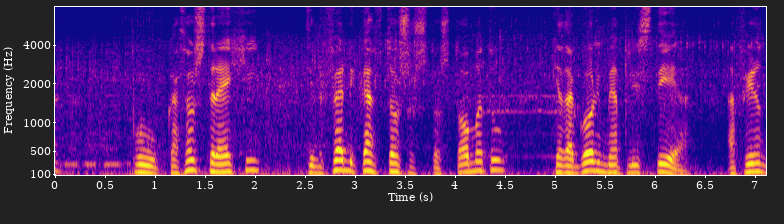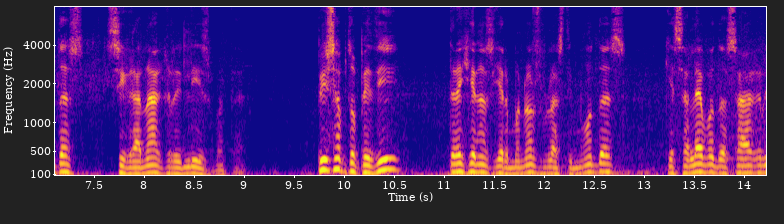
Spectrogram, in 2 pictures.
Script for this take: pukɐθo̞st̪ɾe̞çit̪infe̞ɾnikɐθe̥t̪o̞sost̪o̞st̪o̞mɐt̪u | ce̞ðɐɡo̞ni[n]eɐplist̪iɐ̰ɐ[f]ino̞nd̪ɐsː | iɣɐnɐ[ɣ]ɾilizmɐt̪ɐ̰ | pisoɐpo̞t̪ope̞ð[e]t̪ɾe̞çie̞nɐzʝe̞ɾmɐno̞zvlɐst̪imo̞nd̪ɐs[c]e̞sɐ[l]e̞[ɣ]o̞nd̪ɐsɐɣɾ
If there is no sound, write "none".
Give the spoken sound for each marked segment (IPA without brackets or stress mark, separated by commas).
m, f, ɣ, i, c, l, v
